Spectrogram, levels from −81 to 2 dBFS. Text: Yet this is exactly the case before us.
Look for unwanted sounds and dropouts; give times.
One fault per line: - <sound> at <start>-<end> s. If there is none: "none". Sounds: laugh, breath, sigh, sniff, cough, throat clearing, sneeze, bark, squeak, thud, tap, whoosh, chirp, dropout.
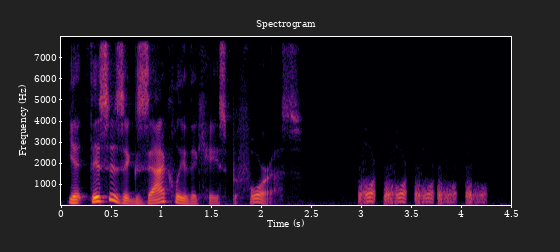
- laugh at 3.0-4.3 s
